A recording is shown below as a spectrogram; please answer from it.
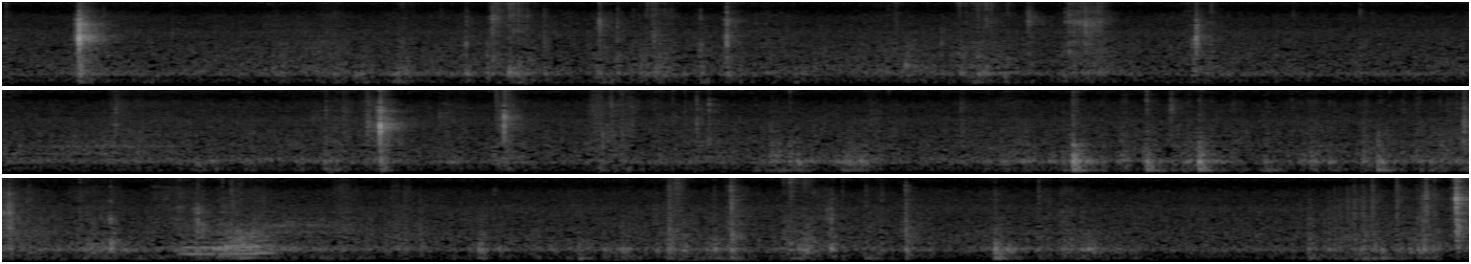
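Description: Small paper sounds of stickers being handled and pressed onto a paper planner page: light taps, rubs and rustles, with two sharp clicks, one just after the start and one about nine seconds in.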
